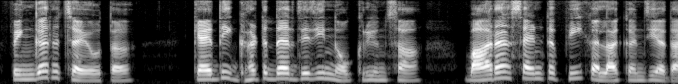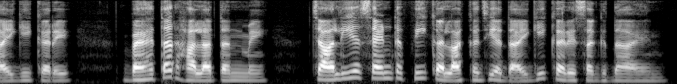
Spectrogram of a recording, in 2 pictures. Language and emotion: Sindhi, neutral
